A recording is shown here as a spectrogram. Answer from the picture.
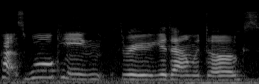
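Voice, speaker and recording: A woman talks at a fairly slow pace while light background noise sits behind her. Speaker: yoga instructor. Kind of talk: tutorial. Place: open country. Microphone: camera far.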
